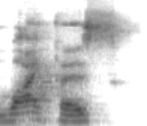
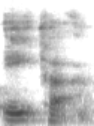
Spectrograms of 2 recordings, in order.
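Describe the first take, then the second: First: The name begins with a w sound. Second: The name begins with a vowel sound. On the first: This is how soldiers who couldn't pronounce it said it. "as the English troops used to call it" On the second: This is the usual local name. "as it's known"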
